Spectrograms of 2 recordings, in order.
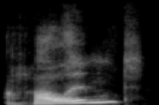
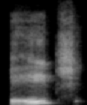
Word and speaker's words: Haaland: So Holland, which is not how you say it, it's Haaland, the Brackeen, which is Brackeen.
